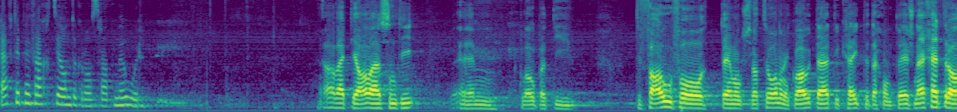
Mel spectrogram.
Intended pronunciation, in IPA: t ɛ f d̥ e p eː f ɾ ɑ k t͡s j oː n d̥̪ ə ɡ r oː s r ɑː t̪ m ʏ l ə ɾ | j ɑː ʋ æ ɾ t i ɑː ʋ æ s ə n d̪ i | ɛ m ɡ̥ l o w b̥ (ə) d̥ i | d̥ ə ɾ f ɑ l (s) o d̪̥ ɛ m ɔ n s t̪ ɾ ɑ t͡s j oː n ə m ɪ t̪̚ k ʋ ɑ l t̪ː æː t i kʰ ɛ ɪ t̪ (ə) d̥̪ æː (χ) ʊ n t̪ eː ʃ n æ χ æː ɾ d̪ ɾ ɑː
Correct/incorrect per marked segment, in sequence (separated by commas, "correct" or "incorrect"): correct, incorrect, correct, correct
